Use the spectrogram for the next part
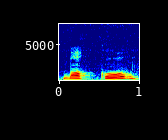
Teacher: you kind of want to tense up the sound where it's originating from, and that way it ends up sounding more like the double consonant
